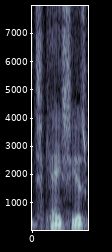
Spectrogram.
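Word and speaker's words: Tocasia: And I think we're fine to dump the Tacasia's Welcome into play here. Apparently this is pronounced Tacasia, someone told me the other day,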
